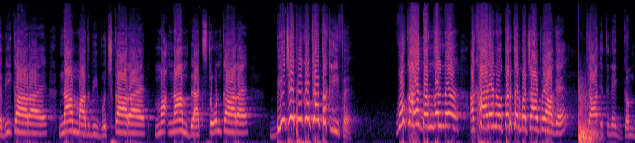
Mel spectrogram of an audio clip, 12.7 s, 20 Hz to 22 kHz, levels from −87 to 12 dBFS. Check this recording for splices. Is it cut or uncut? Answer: cut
